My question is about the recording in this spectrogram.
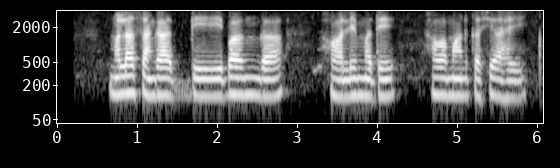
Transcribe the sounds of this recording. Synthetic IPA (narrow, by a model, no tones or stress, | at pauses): məlasaŋɡad̪ibəŋɡa | hɔlimːəd̪ʱːje | həʋamankəɕeaɦe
